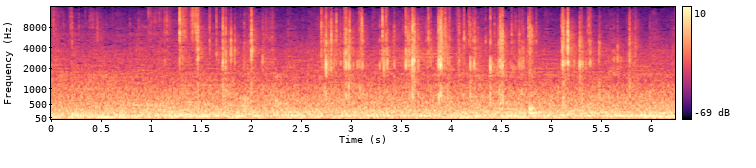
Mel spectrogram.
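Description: Thin plastic shrink-wrap film being peeled and crumpled off a new 3x3 speedcube, crinkling in several short crackly bursts.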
